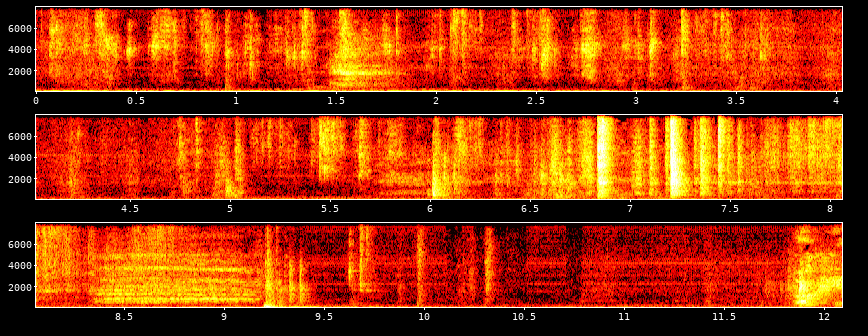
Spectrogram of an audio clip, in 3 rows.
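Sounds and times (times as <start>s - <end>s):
heavy dull thump: 9.2s - 9.5s.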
